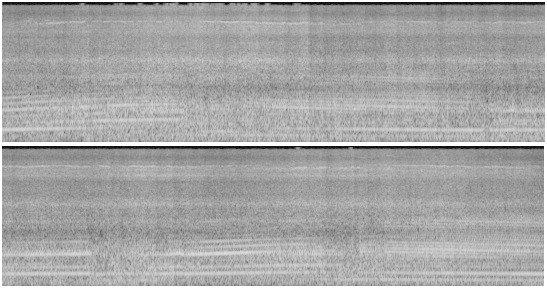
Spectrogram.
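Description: Motorcycle engine running steadily at road speed, its pitch holding level with small shifts a few times, under steady wind rush over the on-bike microphone.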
